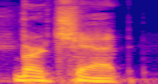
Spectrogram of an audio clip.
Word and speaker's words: Burchett: Okay, I don't feel so bad about mispronouncing Manu Raju's name because he mispronounced Tim's name. So. Burchett. Burchett.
